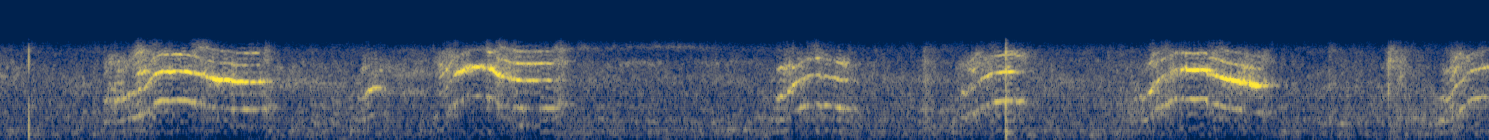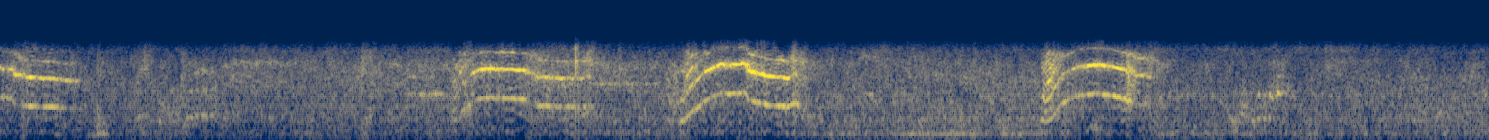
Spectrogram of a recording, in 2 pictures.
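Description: Domestic cat meowing over and over, about nine meows a second or two apart, each rising then falling in pitch: a thirsty cat asking for water at the bathroom sink.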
